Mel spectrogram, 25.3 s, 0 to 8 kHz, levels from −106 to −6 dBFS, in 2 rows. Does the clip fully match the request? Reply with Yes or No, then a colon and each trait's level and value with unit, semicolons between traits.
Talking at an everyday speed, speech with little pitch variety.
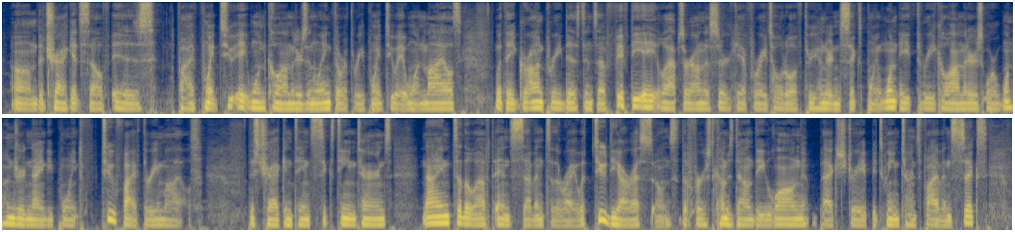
Yes: average, 150 wpm; narrow, 2.2 semitones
